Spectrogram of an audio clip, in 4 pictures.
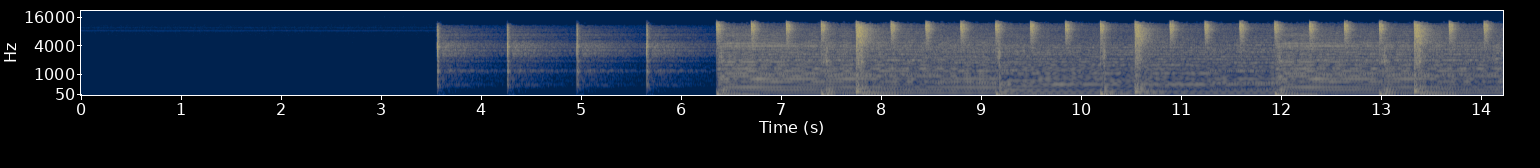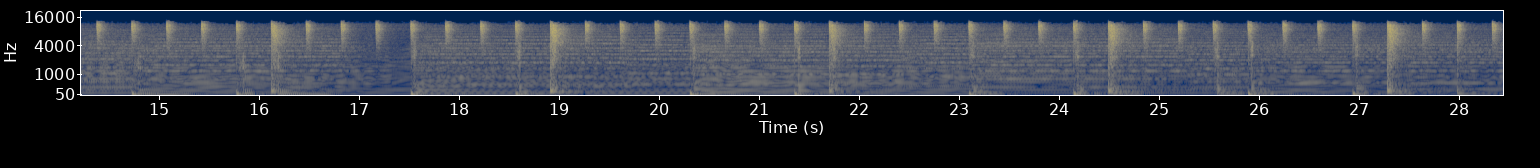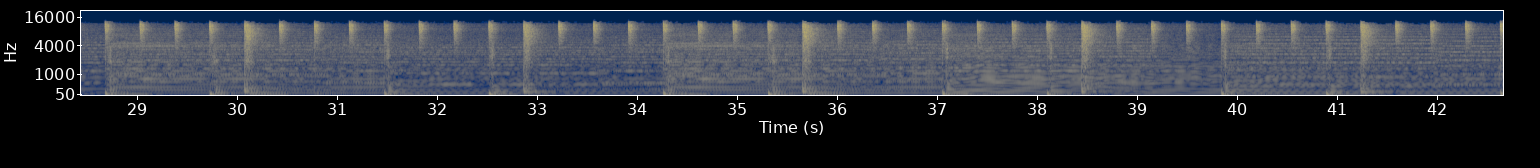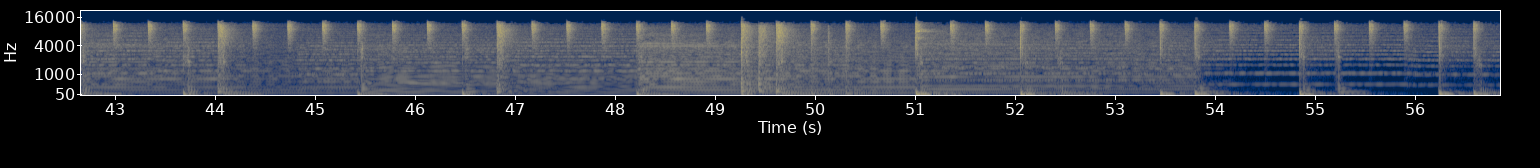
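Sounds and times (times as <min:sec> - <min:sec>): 
accordion bass notes: 0:06.4 - 0:56.8.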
